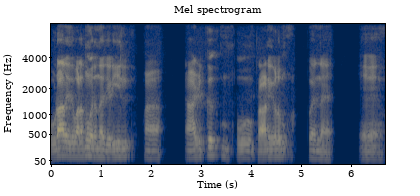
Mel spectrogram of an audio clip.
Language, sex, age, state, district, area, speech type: Malayalam, male, 60+, Kerala, Kottayam, rural, spontaneous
